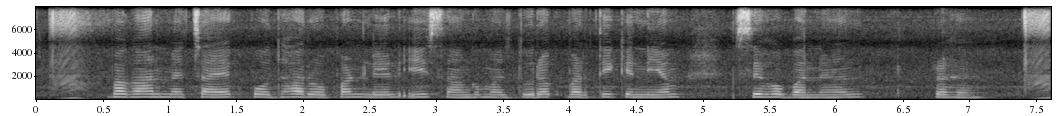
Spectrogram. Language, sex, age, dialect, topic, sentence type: Maithili, female, 18-24, Eastern / Thethi, agriculture, statement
